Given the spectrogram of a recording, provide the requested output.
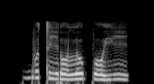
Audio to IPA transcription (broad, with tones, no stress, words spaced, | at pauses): bʊ˦ti˨ɾo˨ lʊ˦ po˨ji˦˨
